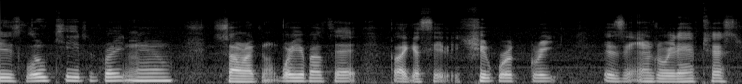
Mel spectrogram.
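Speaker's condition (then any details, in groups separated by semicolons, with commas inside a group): Cerebral palsy; diplegia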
